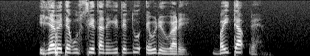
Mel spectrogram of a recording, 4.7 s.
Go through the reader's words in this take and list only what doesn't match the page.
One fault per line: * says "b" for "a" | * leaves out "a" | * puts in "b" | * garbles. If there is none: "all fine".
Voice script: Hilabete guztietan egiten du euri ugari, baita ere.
all fine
